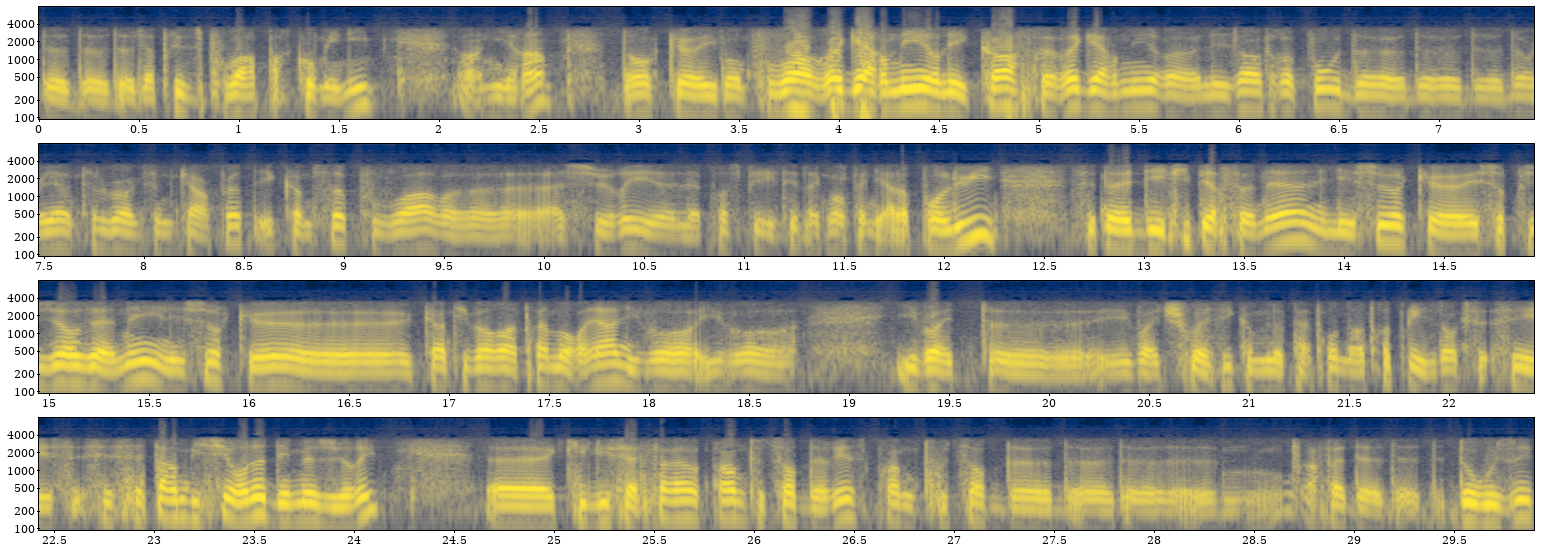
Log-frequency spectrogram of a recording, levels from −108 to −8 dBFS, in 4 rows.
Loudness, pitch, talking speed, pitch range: -15 LUFS, 130 Hz, 225 wpm, 115-145 Hz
